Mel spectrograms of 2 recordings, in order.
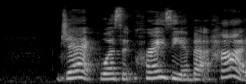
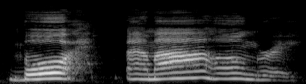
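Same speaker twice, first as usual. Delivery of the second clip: loud, slow booming chant; big giant stomping in for lunch; 7 dB louder, slower than usual. Acted. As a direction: boom each syllable like a giant.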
